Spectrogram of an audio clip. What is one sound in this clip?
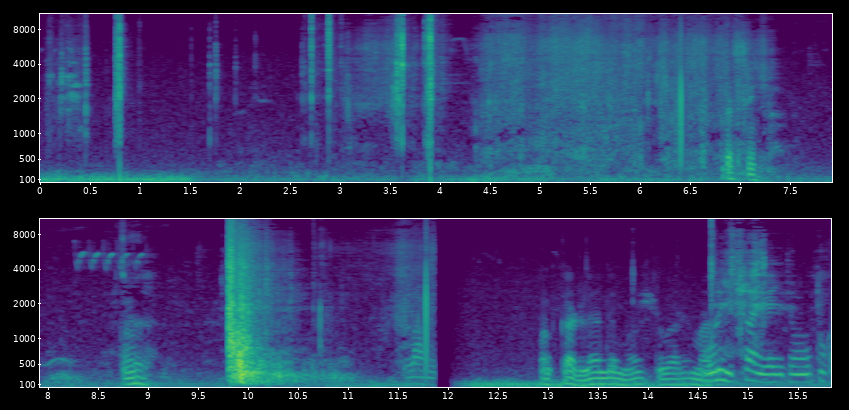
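Metal parts of a pistol click as it is handled.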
